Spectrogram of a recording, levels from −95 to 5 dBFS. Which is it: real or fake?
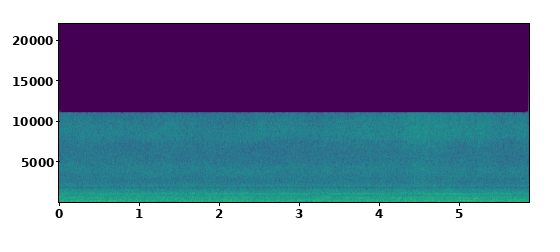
fake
